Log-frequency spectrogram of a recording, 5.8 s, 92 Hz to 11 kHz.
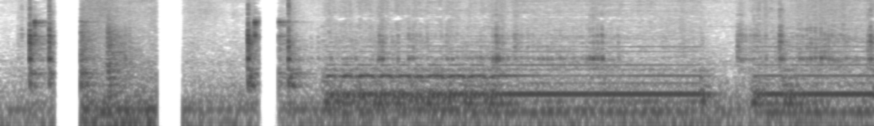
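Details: Prusa i3 MK2 after replacing three Y-axis bearings to cure bearing noise: smooth stepper hum with clean tone steps as the bed moves, no rumble or grinding; Y axis now runs quietly.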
